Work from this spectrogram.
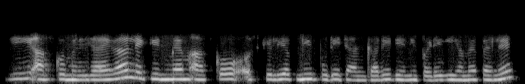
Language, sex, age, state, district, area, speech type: Hindi, female, 18-30, Madhya Pradesh, Gwalior, rural, conversation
